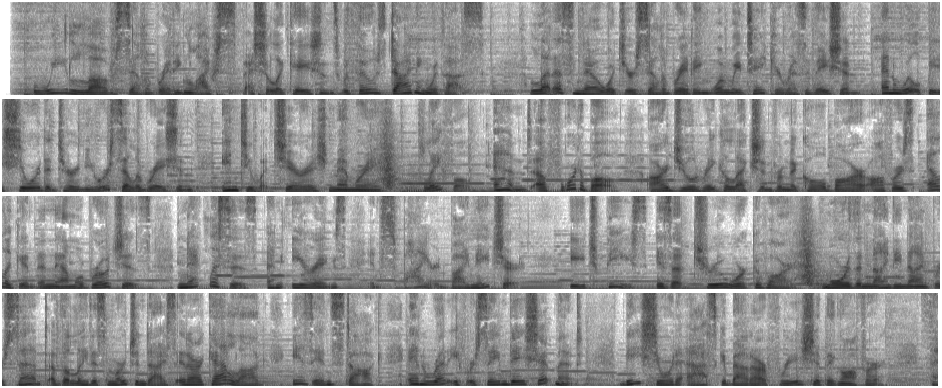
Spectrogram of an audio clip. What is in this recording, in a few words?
female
